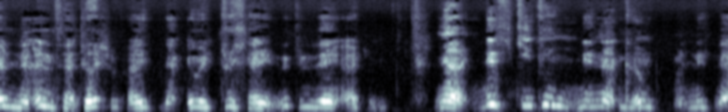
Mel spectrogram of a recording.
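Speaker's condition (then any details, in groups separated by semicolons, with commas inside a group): Cerebral palsy; wheelchair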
